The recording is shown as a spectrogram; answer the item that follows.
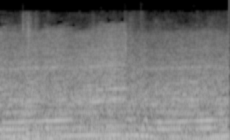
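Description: A McLaren race car in the Le Mans Ultimate racing game holds a steady engine drone at constant loudness, with a low rumble and faint tonal harmonics and no audible pitch sweep.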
